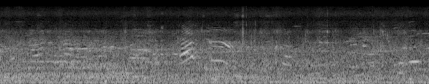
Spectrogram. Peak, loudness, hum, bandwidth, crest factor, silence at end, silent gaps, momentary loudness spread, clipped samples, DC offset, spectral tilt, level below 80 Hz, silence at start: -6 dBFS; -22 LUFS; none; 16 kHz; 16 dB; 0 s; none; 6 LU; under 0.1%; under 0.1%; -5 dB/octave; -36 dBFS; 0 s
